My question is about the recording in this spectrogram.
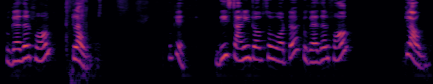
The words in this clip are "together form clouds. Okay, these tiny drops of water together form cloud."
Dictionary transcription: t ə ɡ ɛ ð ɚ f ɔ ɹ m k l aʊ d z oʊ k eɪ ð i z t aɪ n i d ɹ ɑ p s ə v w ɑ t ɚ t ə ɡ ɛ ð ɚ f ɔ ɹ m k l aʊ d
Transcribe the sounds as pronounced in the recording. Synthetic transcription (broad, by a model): t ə ɡ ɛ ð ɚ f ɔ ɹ m k l aʊ d oʊ k eɪ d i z t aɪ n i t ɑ p s ə v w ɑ t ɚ t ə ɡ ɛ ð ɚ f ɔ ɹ m k l aʊ d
